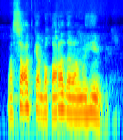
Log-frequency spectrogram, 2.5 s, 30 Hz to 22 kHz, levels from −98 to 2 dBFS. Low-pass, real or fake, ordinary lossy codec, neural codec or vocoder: none; real; none; none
